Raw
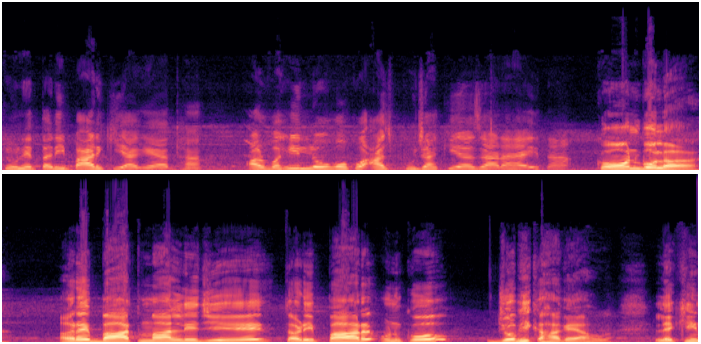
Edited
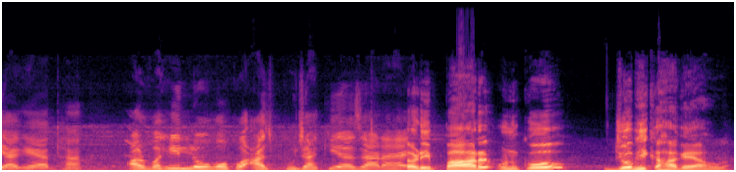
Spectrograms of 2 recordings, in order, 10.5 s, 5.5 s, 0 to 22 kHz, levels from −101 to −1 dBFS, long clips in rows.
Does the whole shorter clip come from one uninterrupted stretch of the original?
no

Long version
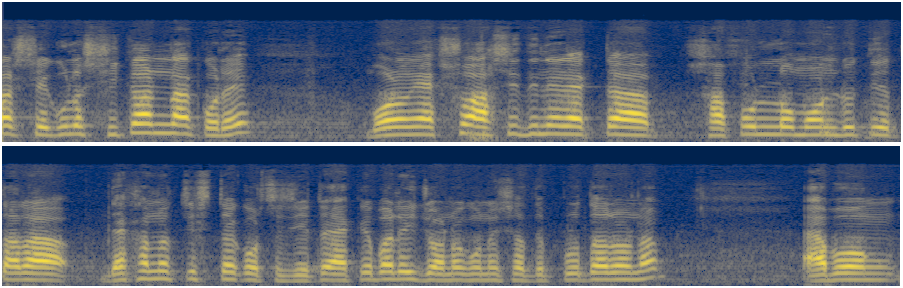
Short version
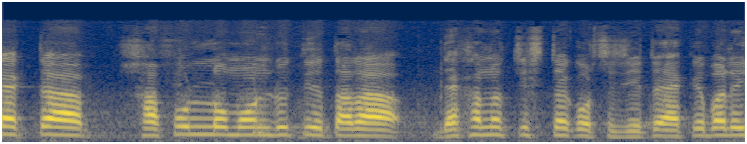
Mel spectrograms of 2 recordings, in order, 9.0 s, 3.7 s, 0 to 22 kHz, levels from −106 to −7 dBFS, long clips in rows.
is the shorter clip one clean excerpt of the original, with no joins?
yes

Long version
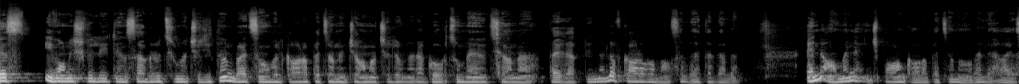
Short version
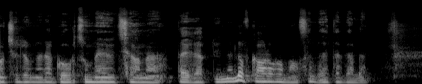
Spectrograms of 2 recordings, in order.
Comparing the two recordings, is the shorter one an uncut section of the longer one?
yes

